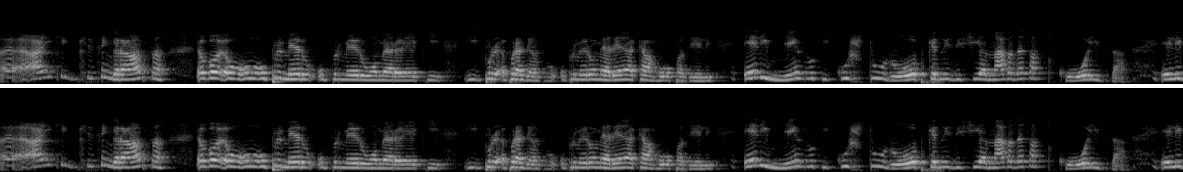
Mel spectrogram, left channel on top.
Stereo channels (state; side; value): normal; both; correlation 0.95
